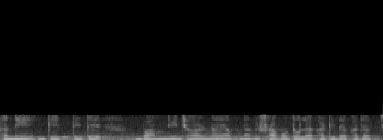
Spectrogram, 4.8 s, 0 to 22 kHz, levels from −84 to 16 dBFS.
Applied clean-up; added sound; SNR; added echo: none; Rain / Thunderstorm; 15 dB; reverberation time 2.4 s.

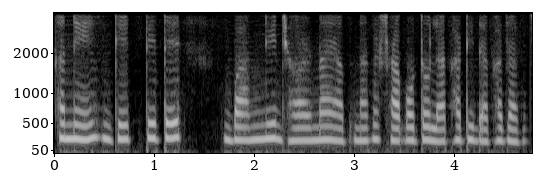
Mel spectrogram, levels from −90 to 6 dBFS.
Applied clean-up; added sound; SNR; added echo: neural separator model SepFormer WHAMR!.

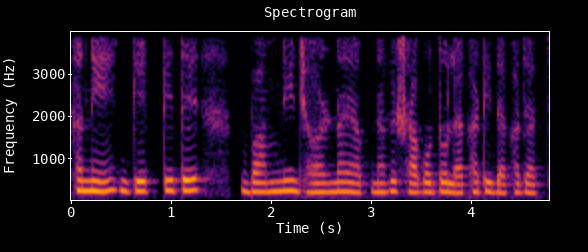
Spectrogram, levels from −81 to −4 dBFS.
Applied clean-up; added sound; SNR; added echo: none; none; none; none.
